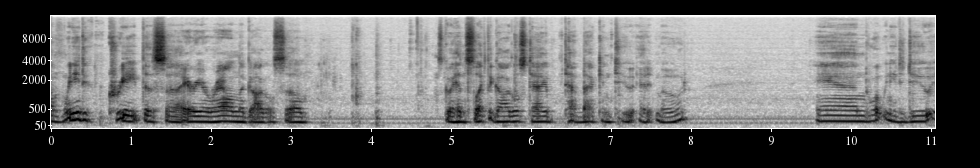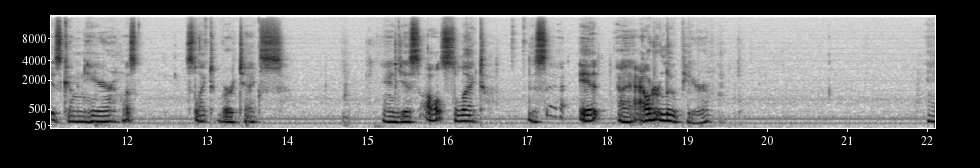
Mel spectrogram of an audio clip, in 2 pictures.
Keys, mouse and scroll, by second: 5.3 Tab, 12.5 click.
